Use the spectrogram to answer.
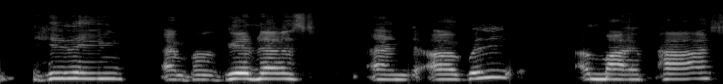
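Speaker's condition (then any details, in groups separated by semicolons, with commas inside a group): ALS; slight speech impairment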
